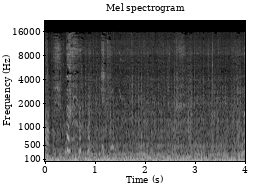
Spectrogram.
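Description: Steady low rumble of a car's engine and tyres heard from inside the cabin, driving slowly over a rough, muddy, rain-wet dirt lane.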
